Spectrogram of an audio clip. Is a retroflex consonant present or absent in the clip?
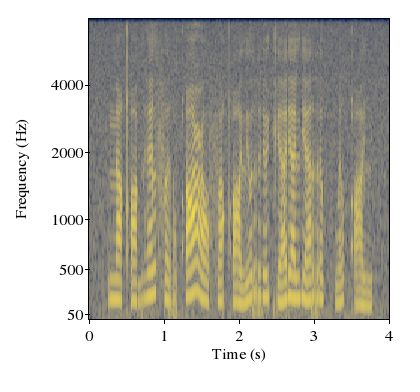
absent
